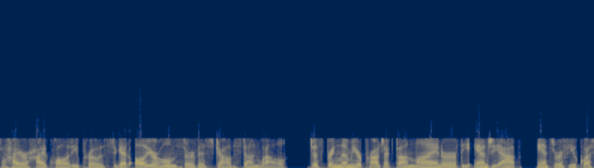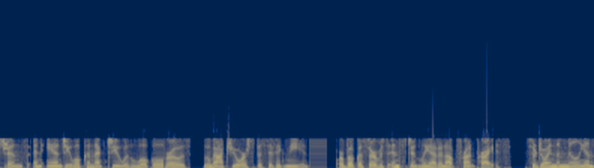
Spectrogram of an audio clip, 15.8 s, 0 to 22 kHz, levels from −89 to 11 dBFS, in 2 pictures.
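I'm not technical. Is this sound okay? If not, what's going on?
No. This is packet loss with the last packet repeated: small chunks of the speech went missing in transit, and the receiver kept replaying the last chunk it had. You hear brief robotic stutters at 2.38–2.44, 5.94–6.08, 10.02–10.1 and 12.08–12.28 seconds, and a small blip at 8.0 seconds.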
